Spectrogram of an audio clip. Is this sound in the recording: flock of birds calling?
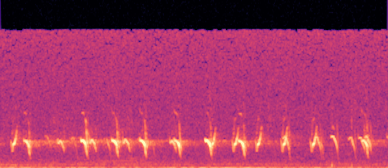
yes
